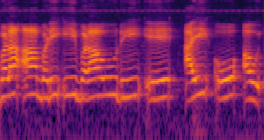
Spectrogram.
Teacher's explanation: और दीर्घ स्वर क्या होते हैं, बड़ा आ, बड़ी ई, बड़ा उ, री ए ऐ ओ औ। इन स्वरों के उच्चारण में ह्रस्व स्वर की अपेक्षा 2 गुना समय अधिक लगता है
